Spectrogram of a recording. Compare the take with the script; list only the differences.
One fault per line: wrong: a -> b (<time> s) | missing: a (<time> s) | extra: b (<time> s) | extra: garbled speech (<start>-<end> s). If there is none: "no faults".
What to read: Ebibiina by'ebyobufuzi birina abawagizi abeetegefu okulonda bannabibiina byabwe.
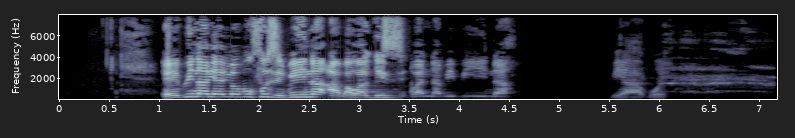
missing: abeetegefu okulonda (3.4 s)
